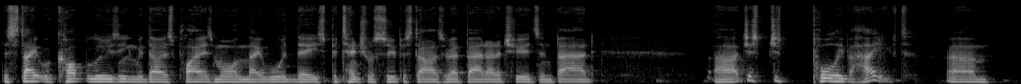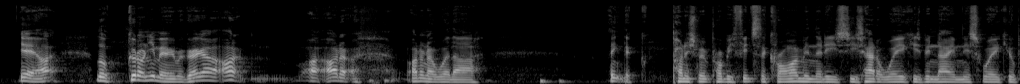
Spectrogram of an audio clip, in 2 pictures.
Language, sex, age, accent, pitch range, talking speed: English, male, 20-39, Australian, 115-135 Hz, 190 wpm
